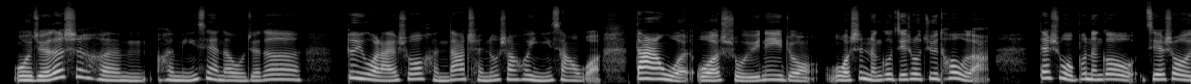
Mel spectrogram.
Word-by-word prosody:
我 195 0 +3
觉 195 +1 +3
得 290 +6 +5
是 345 -4 -1
很 185 -8 -2
很 205 0 -3
明 185 +3 0
显 250 -3 -1
的。 185 -2 -1
我 175 -1 -3
觉 180 +1 -4
得， 230 +1 -2 0.4
对 300 -1 +1
于 - - +4
我 225 -6 +3
来 180 0 +1
说 245 +5 -1
很 195 -8 -5
大 225 +5 0
程 200 -6 -5
度 200 +3 -3
上 225 0 -2
会 225 -1 -1
影 180 0 -2
响 195 -4 -4
我。 - - -4 0.3
当 270 0 +9
然 255 -1 +6
我 175 -9 +1
我 180 0 +3
属 185 -3 -3
于 170 +2 -1
那 215 +1 0
种 175 -6 -2
我 190 0 +1
是 270 +8 0
能 200 -6 +2
够 240 +3 0
接 225 0 -1
受 245 0 +1
剧 255 +2 -2
透 265 -2 +1
了。 175 - -3 0.5
但 295 0 +2
是 290 0 -2
我 235 -5 +3
不 240 +6 -3
能 225 -2 +2
够 225 -4 0
接 230 +2 +1
受， 235 -3 +1
215 Hz, 255 characters per minute, -24 LUFS, 190-240 Hz, 0.5 s, 当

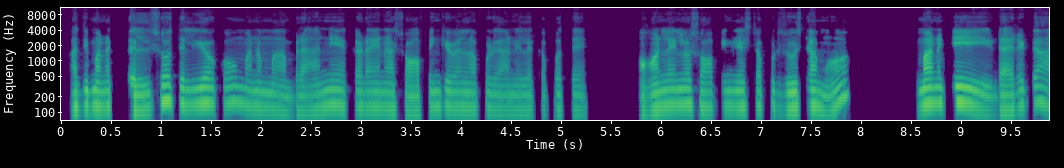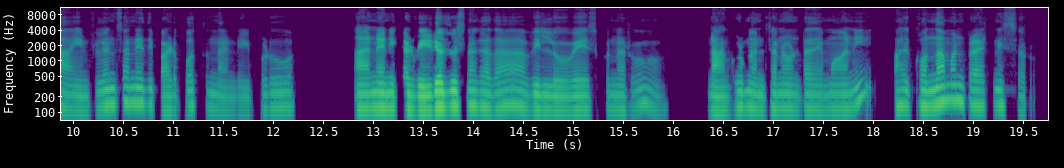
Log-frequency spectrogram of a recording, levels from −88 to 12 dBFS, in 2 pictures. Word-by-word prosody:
అది 135 +2 +1
మనకు 130 -1 0
తెలుసో, 120 +9 +3 0.2
తెలియకో, 145 +1 +2 0.2
మనం 130 -2 -1 0.2
ఆ - - -1
బ్రాండ్‌‌ని 115 +6 -1
ఎక్కడైనా 125 0 -2
షాపింగ్‌కి 125 +6 -1
వెళ్ళినప్పుడు 120 -1 -3
గానీ, 110 0 -5
లేకపోతే 110 +1 -9 0.8
ఆన్‌లైన్‌లో 140 +3 +3
షాపింగ్ 130 +1 -2
చేసేటప్పుడు 130 -1 -4
చూసామో, 125 -1 +2 0.9
మనకి 155 +1 +6 0.4
డైరెక్ట్‌గా 140 +8 +1 0.2
ఇన్ఫ్లుయెన్స్ 130 +8 -4
అనేది 150 -2 -1
పడిపోతుందండి. 105 -3 -7
ఇప్పుడు 115 +2 -9 0.8
ఆహ్, 115 0 +3
నేను 120 -1 +5
ఇక్కడ 120 -1 +1
వీడియో 125 +4 +9
చూసినా 130 +1 +2
గదా! 120 +2 -2 0.3
వీళ్ళు 110 -2 0 0.2
వేసుకున్నారు. 110 +4 -6 0.7
నాక్కూడా 105 +5 -1
మంచిగానే 115 +1 -3
ఉంటాదేమో! 110 0 -5
అని 155 - -3 0.4
అది 135 -1 -2
కొందామని 160 +5 +3
ప్రయత్నిస్తారు. 135 -6 -4
125 Hz, 110 wpm, -23 LUFS, 110-135 Hz, 0.9 s, వీడియో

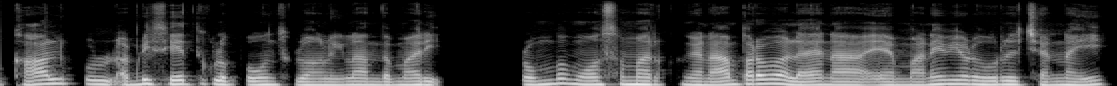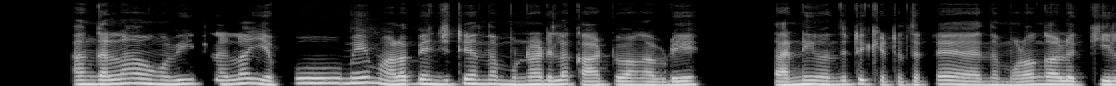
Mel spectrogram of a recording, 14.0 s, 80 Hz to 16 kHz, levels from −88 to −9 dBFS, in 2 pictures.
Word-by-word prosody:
காலுக்குள் 170 +1 0
அப்டியே 165 +4 +1
சேத்துக்குள்ள 165 -1 0
போகும்னு 140 0 +1
சொல்லுவாங்க 130 -1 -1
இல்லங்களா? 135 +1 0
அந்த 135 0 0
மாரி 140 -1 +1 0.6
ரொம்ப 160 +6 0
மோசமா 155 +1 +2
இருக்குங்க. 145 -1 -3
நான் 150 +4 0
பரவால, 180 -5 +3 0.2
நான் 130 -1 0
என் 130 0 -2
மனைவியோட 165 +4 +1
ஊரு 150 0 +3
சென்னை. 130 0 0 0.7
அங்கலாம், 170 +4 +2
அவங்க 170 -4 +1
வீட்ல 175 -2 -4
எல்லாம் 195 +1 0
எப்பவுமே 205 +4 -1
மழை 160 0 +3
பேஞ்சுட்டே 165 0 +1
இருந்தா 170 -1 0
முன்னாடிலாம் 155 +1 +1
காட்டுவாங்க, 140 0 0
அப்டீயே 140 +3 +1 0.5
தண்ணீ 150 +4 +3
வந்துட்டு 155 +3 -1
கிட்டத்தட்ட 140 0 -7 0.3
இந்த 140 0 -1
முழங்கால 150 +2 +2
கீழ 150 -1 +2
150 Hz, 150 wpm, -23 LUFS, 140-170 Hz, 0.7 s, பரவால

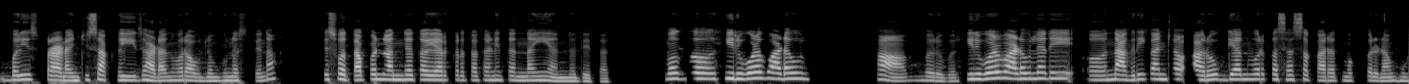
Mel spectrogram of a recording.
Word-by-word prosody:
बरीच 215 +1 -1
प्राण्यांची 195 -1 +3
साखळी 195 -3 0
झाडांवर 185 -1 +1
अवलंबून 170 0 -1
असते 170 -1 -7
ना, 240 +6 -3 0.5
ते - - -1
स्वतः 225 -4 +3
पण 235 -1 +2
अन्न 220 0 +3
तयार 210 -1 +3
करतात 200 -1 -7
आणि 200 0 -2
त्यांनाही 190 -1 -2
अन्न 155 -2 -2
देतात, 145 -2 -9 0.6
मग 260 -1 +1
अ, 260 -1 +3
हिरवळ 270 +1 +4
वाढवून 265 -1 +3 0.7
हां, 180 -2 +1
बरोबर. 160 -5 -5
हिरवळ 250 +3 +4
वाढवल्याने 275 +1 +3 0.2
अ, 210 0 -3
नागरिकांच्या 235 +2 +1 0.2
आरोग्यांवर 235 +2 0
कसा 225 -1 -2
सकारात्मक 180 -5 -5
परिणाम 170 -1 -3
होऊ 170 -1 -5
210 Hz, 135 wpm, -22 LUFS, 180-240 Hz, 0.7 s, हिरवळ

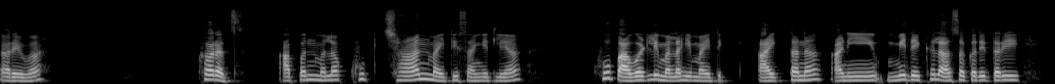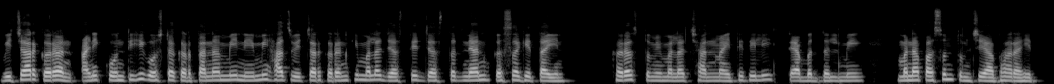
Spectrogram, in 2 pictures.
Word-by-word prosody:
अरे 170 -2 0
वाह! 200 +6 -3 1.5
खरंच. 195 -10 +2 0.4
आपण 180 +4 -1
मला 205 +1 0
खूप 250 -2 -6 0.3
छान 200 +5 +2
माहिती 190 -2 -1
सांगितली 170 -1 -4
हां. 190 +5 -2 0.8
खूप 280 -5 +1
आवडली 190 +6 +5
मला 175 0 +3
ही 190 - 0
माहिती 170 0 -2 0.4
ऐकताना 195 +7 +2 0.2
आणि 190 +2 0
मी 195 +5 0
देखील 215 +3 0
असं 185 +2 +3
कधीतरी 195 +1 +1 0.4
विचार 220 +5 +4
करेन 190 -1 +6
आणि 180 +4 +2
कोणतीही 200 +5 0
गोष्ट 200 -1 0
करताना 180 +2 +1
मी 205 +1 0
नेहमी 195 +3 0
हाच 195 0 +2
विचार 185 +1 +1
करेन 185 +1 +1
की - - -4
मला 215 0 +1
जास्तीत 175 +3 -1
जास्त 180 0 -1
ज्ञान 190 +3 +2
कसं 195 +3 +1
घेता 175 -3 +1
येईल? 160 -1 +1 0.5
खरंच 205 +2 +3
तुम्ही 180 -1 -2
मला 175 -1 0
छान 170 -2 -2
माहिती 170 +2 -2
दिली 200 +3 -2 0.2
त्याबद्दल 170 0 0
मी 175 0 -4 0.4
मनापासून 195 +4 +2
तुमचे 175 -1 -2
आभार 170 +2 +1
आहेत. 160 0 -2
185 Hz, 150 wpm, -24 LUFS, 170-200 Hz, 1.5 s, करेन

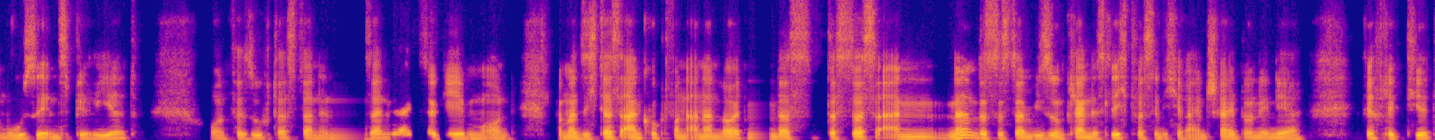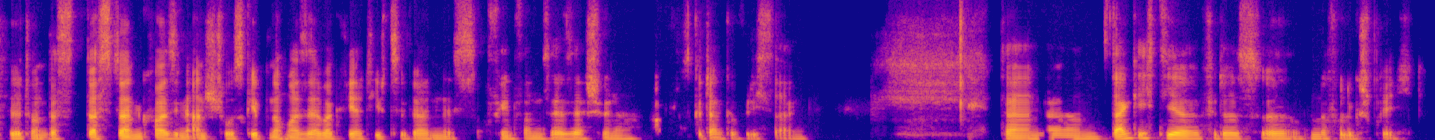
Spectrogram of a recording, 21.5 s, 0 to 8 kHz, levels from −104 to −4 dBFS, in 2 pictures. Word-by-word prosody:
Muse 105 +4 +1
inspiriert 105 +3 -1 0.5
und 100 0 -7
versucht, 105 +2 -2
das 105 -1 -2
dann 100 -1 0
in 95 -2 -9
sein 90 -2 0
Werk - - -1
zu - - +2
geben 100 +4 +1
und 95 -3 -4 0.3
wenn - - -3
man 95 0 +5
sich 100 -1 0
das 105 0 +4
anguckt 125 +2 +3
von 105 0 -2
anderen 105 0 +2
Leuten, 115 +1 0
dass 100 +8 0
dass - - +1
das 105 -1 +5
an 105 -1 0
ne, 150 +7 +5
das 120 -3 +3
ist 110 -1 -1
dann 100 -2 +4
wie 100 - 0
so 100 0 +2
'n 95 - +1
kleines 100 -1 +3
Licht, 115 - +3
was 100 0 -1
in 95 - -3
dich 90 - -7
hereinscheint 100 +1 0
und 95 - -1
in 95 0 -1
dir 95 +2 +1 0.4
reflektiert 105 0 +2
wird - - 0
und, - - -4
dass - - -3
das 95 +1 +3
dann 100 -1 +5
quasi 95 0 +1
'n 95 - -2
Anstoß 95 - -2
gibt, - - 0
noch 95 -2 -1
mal 95 -2 -1
selber 95 +2 +1
kreativ 100 +1 -3
zu - - -8
werden, 95 0 -2
ist 110 +1 -9
auf - - -17
jeden 95 0 -4
Fall 95 -1 -7
'n 95 - -6
sehr, 95 -1 0
sehr 95 0 -2
schöner 95 +1 -6
Abschlussgedanke, 90 0 -7
würd - - -12
ich - - -12
sagen. 105 0 -12 1.5
Dann, 100 0 0
ähm, 100 +1 -5
danke 130 +4 +5
ich 130 - -4
dir 105 -1 +5
für - - -12
das, 105 -1 -2
äh, 100 +1 +1 0.2
wundervolle 110 -2 -6
Gespräch. - - -9
100 Hz, 215 wpm, -25 LUFS, 95-105 Hz, 1.5 s, man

